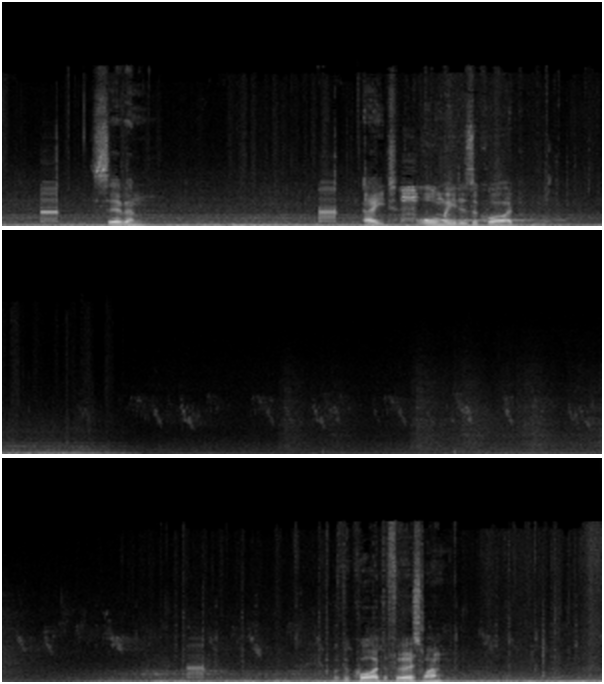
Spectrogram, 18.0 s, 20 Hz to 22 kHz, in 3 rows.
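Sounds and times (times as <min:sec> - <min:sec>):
car approaching: 0:12.8 - 0:18.0.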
